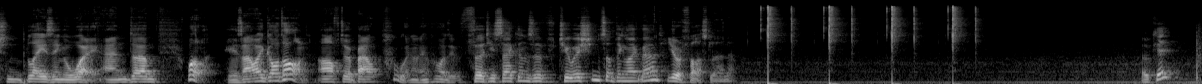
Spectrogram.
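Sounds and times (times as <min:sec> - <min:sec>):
revolver dry-fire metallic clicks: 0:07.4 - 0:09.9.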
